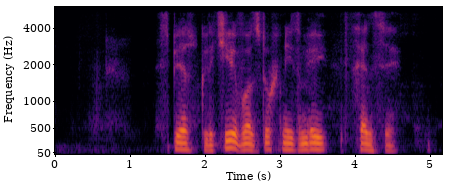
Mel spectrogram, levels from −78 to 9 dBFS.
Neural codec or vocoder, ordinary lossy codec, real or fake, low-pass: codec, 16 kHz, 0.8 kbps, ZipCodec; AAC, 32 kbps; fake; 5.4 kHz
